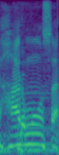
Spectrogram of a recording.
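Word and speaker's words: hermosa: हर्मोसा. ला Primavera S हर्मोसा। देखना, ला का उपयोग स्त्री यह शब्द से पहले आता है, यह एक लेख। और हर्मोसा, कई एके हर्मोसा क्योंकि एच यह यहाँ लिखा है।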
